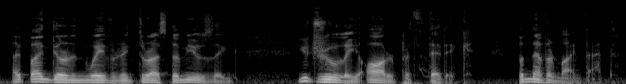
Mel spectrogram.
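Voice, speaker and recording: Man acting a low-voiced, sadistic villain captain. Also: animated, warm tone, dry recording. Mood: mocking. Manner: taunting, menacing, drawn-out theatrical delivery. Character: sadistic Russian ex-intelligence captain, gloating interrogator. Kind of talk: audio drama villain acting.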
